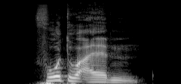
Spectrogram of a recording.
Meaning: plural of Fotoalbum
- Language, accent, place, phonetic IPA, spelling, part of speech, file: German, Germany, Berlin, [ˈfoːtoˌʔalbn̩], Fotoalben, noun, De-Fotoalben.ogg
